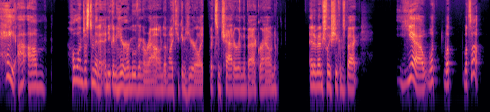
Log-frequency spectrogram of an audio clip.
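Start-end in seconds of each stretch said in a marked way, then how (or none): 0.0-2.1 very slow, discreet, lightly hushed voice. Retelling how she answered the phone call, retelling a hushed answer. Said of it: "she answers kind of like a hushed voice".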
